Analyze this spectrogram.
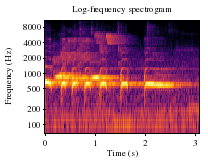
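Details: Bangkok-type zebra dove, a lively singer, used as a lure to prompt other birds to sing; a series of short, low, ringing coos repeats about every half second, ending in a longer held note.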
